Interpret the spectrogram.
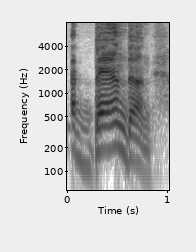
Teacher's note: o primeiro, abandon, a sílaba tônica é a segunda, não a última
